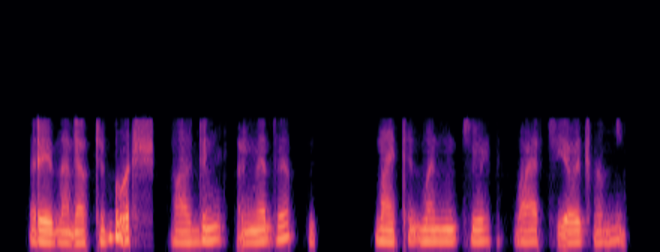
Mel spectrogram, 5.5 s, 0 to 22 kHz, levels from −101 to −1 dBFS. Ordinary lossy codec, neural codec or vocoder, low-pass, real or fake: none; codec, 16 kHz, 0.5 kbps, FreqCodec, larger model; 3.6 kHz; fake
